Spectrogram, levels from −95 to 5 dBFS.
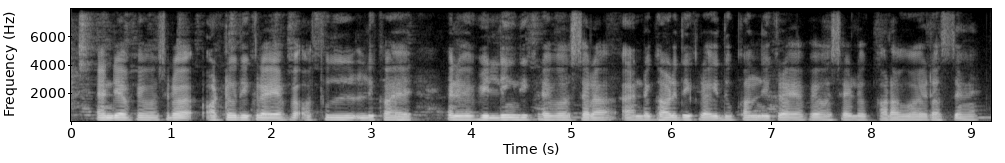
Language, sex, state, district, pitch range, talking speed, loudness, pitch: Hindi, male, Uttar Pradesh, Hamirpur, 130-135 Hz, 235 wpm, -19 LUFS, 130 Hz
